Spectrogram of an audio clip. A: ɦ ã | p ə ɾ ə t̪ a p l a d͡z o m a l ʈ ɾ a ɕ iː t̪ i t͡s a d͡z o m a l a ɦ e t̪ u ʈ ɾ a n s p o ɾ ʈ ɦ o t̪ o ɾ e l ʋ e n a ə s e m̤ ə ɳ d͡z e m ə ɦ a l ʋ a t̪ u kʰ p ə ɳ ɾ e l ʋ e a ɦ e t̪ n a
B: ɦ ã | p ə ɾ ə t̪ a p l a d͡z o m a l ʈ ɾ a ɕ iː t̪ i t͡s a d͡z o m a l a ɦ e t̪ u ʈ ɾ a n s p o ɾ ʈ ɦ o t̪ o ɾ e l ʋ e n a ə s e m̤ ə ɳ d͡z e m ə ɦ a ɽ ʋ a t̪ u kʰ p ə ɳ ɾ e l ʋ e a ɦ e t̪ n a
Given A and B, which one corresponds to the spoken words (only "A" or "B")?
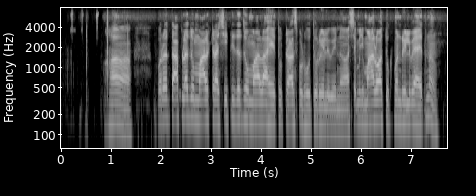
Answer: A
